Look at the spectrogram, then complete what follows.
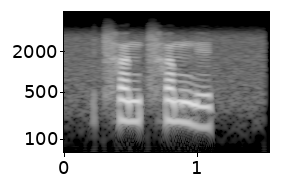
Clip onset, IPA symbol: t͡sʰ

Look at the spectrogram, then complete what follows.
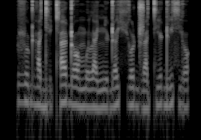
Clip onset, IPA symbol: ɮ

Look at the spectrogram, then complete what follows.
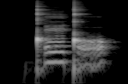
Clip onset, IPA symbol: ǃʼ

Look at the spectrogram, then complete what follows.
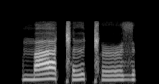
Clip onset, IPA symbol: m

